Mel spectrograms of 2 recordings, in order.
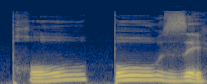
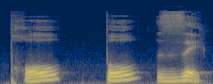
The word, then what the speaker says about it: proposer: Proposer. Okay, so proposer. Remember, 2 vowels here and only 1 S, so you will get the sound Z. Okay, proposer.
